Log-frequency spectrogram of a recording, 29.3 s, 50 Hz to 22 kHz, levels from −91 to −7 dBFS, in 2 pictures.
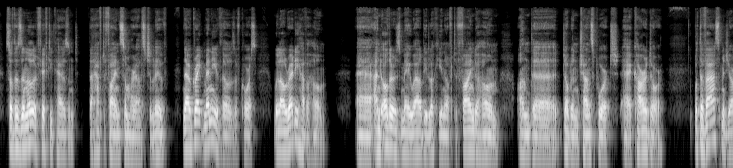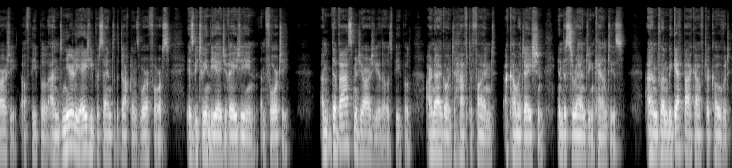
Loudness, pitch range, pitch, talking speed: -20 LUFS, 85-95 Hz, 90 Hz, 185 wpm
